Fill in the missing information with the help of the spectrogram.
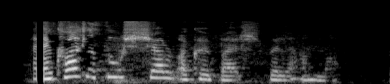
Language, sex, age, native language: Icelandic, female, 12, Icelandic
